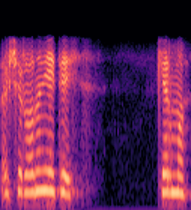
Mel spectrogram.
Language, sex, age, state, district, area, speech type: Kashmiri, female, 18-30, Jammu and Kashmir, Anantnag, rural, conversation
